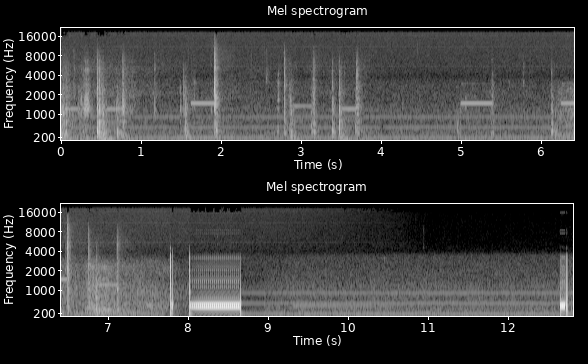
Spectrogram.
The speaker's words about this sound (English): I'm going to get him on the phone. Okay. Okay, here we go. Calling him up.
